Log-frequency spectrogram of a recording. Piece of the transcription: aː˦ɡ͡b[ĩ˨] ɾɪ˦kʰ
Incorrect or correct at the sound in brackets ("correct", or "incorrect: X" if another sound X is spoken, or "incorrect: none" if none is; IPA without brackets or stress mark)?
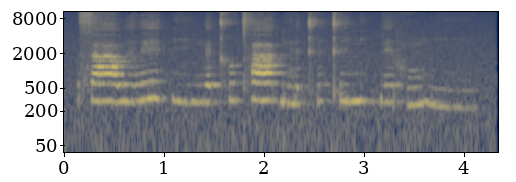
correct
